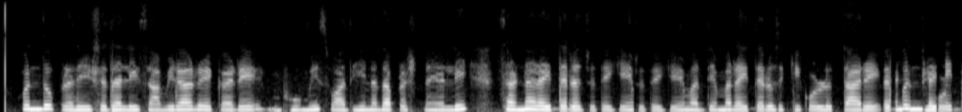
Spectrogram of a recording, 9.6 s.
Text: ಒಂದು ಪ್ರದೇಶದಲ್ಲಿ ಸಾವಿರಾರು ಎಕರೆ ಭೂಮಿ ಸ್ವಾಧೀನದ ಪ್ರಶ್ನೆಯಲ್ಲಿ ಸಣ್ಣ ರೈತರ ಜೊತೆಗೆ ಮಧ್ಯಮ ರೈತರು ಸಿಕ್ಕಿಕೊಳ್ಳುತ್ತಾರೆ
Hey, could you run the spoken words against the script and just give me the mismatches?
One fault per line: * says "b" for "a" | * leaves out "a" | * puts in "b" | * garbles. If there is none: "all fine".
* puts in "ಜೊತೆಗೆ"
* garbles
